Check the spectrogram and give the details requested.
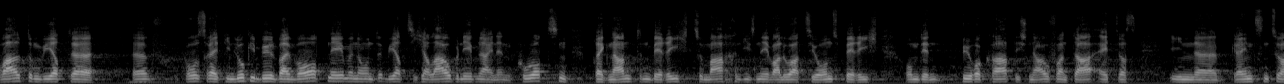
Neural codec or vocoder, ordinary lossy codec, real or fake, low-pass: none; none; real; 14.4 kHz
